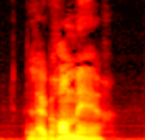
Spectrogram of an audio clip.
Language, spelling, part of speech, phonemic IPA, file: French, grand-mère, noun, /ɡʁɑ̃.mɛʁ/, Fr-grand-mère.ogg
- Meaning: grandmother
